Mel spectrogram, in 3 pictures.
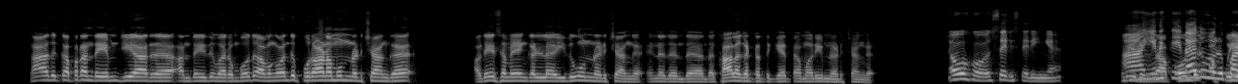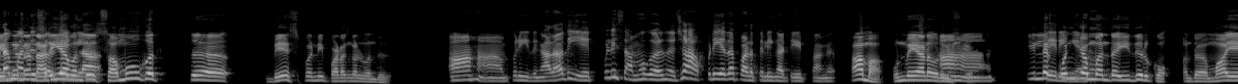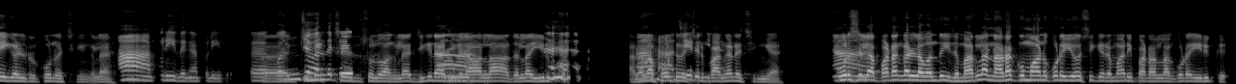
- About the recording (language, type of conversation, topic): Tamil, podcast, சினிமா நம்ம சமூகத்தை எப்படி பிரதிபலிக்கிறது?
- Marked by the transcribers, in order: in English: "பேஸ்"; laugh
